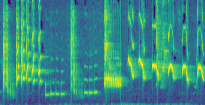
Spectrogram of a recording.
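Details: Asian pied starling in gacor master song for a quiet captive jalak suren: chattering bursts, low short whistles, a buzzy trill, then a series of looping whistled notes repeated rapidly, about three per second.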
